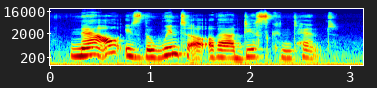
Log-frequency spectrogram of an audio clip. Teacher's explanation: here we've got now as stressed, so that's the first syllable, that's a reversed foot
